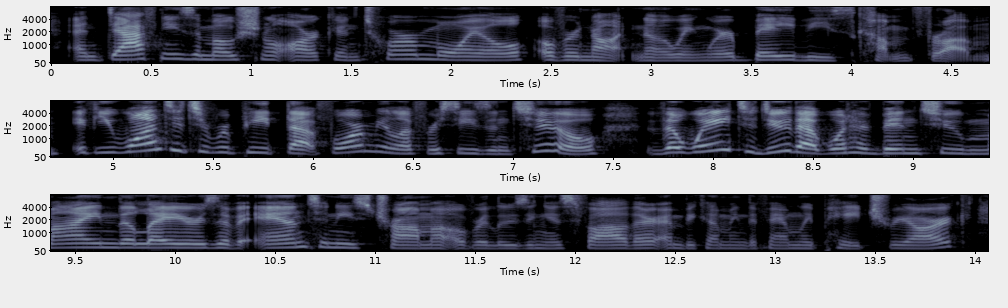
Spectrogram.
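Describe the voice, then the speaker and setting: A woman's voice: mid-range voice, fairly bright tone, no room sound, clean studio sound. A woman giving opinionated video essay commentary as a reviewer, with emphatic delivery and wry, exasperated asides.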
